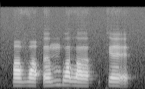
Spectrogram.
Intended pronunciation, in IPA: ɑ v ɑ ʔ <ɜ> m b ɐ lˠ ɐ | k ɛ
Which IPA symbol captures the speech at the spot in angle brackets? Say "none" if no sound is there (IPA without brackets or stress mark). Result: ɜ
